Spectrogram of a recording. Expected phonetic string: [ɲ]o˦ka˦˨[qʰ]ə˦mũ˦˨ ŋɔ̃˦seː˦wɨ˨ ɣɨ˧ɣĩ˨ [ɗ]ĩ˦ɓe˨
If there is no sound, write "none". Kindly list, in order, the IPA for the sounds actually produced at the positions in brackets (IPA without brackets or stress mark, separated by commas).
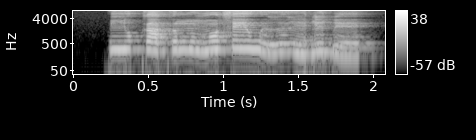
ɲ, k, ɗ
